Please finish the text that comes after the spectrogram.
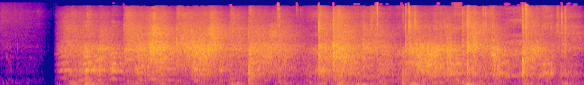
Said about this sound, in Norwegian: Møt Fanny, en ti måneder gammel briar som ligner ganske mye på labbetuss. Hun hilser som unge hunder pleier, ved å hoppe opp og snuse skikkelig på meg.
